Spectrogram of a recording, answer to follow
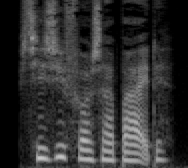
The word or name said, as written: sisyfosarbejde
